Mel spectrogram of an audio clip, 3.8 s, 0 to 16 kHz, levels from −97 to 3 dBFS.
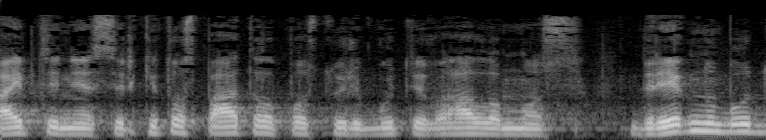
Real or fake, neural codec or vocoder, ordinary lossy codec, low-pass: real; none; MP3, 48 kbps; 14.4 kHz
